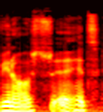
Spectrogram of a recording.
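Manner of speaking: ordinary talk, nothing marked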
